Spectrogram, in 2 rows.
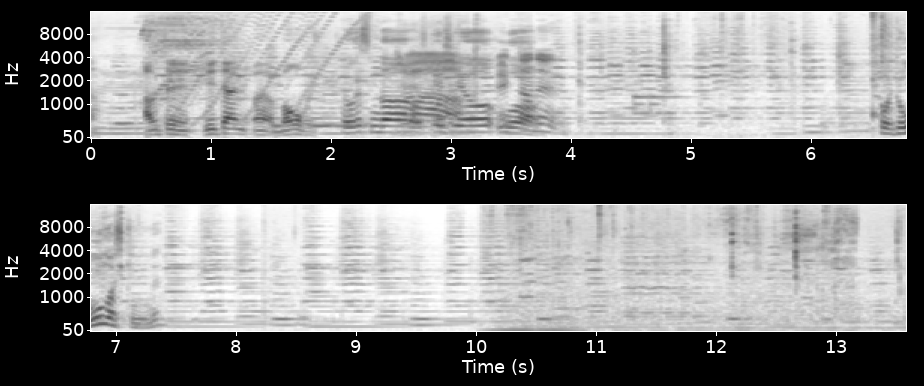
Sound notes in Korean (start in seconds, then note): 10.1 바사삭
